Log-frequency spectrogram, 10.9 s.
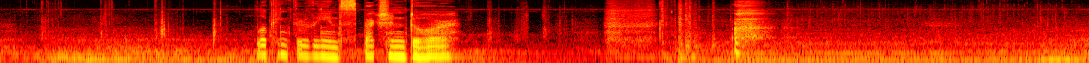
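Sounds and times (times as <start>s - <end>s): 
footsteps walking: 0.4s - 2.9s, 4.7s - 5.9s
speech: 2.6s - 4.6s.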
